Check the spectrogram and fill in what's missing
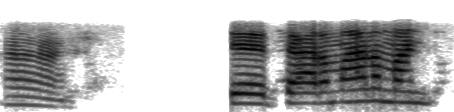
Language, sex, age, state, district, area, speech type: Tamil, female, 45-60, Tamil Nadu, Tiruvannamalai, rural, conversation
